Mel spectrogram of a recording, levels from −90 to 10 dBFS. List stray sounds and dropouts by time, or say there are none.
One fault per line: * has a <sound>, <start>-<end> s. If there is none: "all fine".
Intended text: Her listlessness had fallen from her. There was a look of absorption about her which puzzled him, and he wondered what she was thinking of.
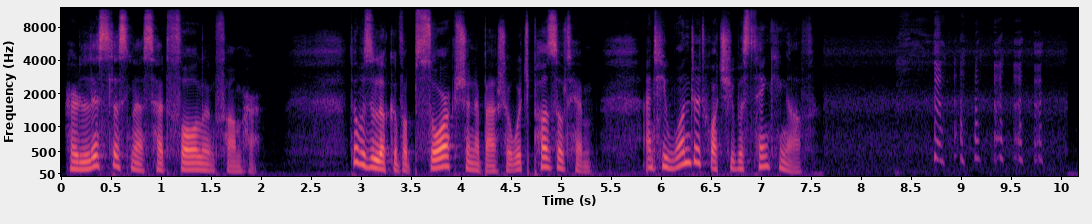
* has a laugh, 8.3-9.9 s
